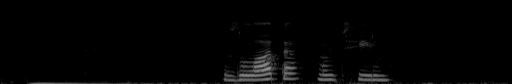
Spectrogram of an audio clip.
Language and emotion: Russian, neutral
